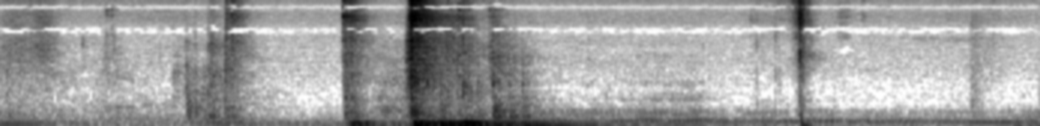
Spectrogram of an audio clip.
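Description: A loud, muffled thump with rustling about halfway through, then a single sharp click near the end.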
